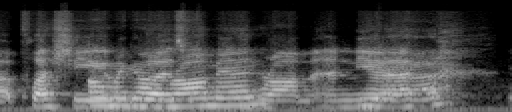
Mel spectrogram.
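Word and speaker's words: Rawmen: Oh my God, was ramen. Ramen, yeah. Spelled like raw, R-A-W, and men, M-E-N.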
